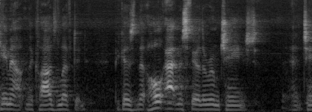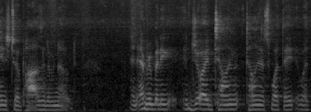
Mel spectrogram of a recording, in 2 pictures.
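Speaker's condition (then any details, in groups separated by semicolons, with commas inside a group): Parkinson's; drinks warm water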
